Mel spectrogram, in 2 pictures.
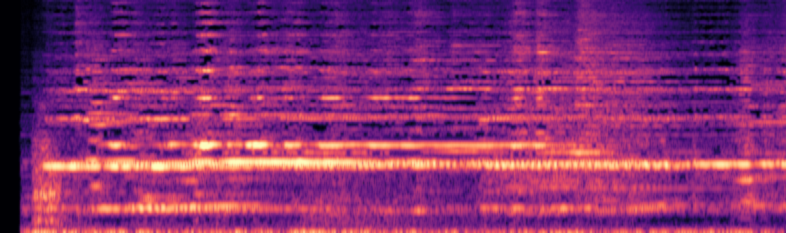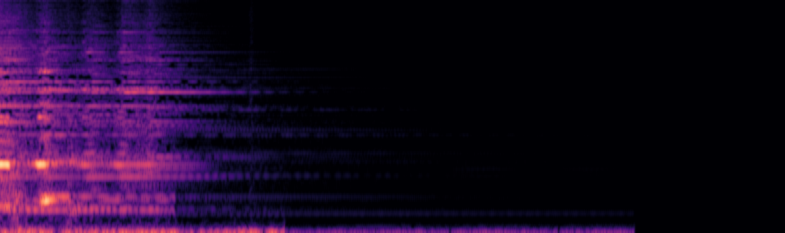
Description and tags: Metal Chaos Dry
chaos, dry, metal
